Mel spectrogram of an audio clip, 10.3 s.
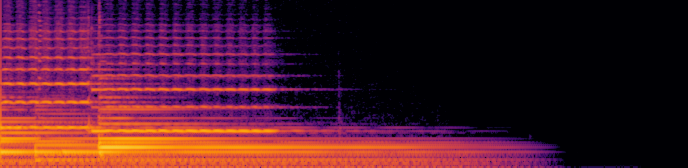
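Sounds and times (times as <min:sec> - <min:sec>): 
wedding march music: 0:00.0 - 0:04.0.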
